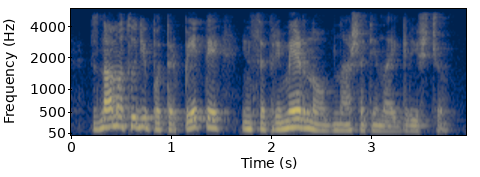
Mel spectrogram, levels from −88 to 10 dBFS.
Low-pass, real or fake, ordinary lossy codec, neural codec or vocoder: 5.4 kHz; real; none; none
